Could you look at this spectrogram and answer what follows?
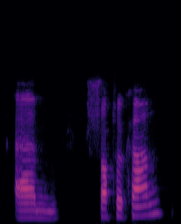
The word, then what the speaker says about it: Shotokan: So we'll start with Shotokan.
